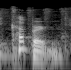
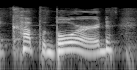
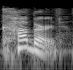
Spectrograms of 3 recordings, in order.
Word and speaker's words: cupboard: the silverware, we usually keep them in a cupboard. Okay. So, you might want to say cupboard because it's cup c u p b o a r d. That's not right. The word is pronounced cupboard.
